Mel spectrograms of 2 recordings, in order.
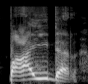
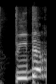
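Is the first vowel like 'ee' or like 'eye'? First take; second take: eye; ee. First: The first vowel sounds like 'eye'. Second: The first vowel sounds like 'ee'. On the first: The speaker calls it right. "आई का sound क्या, आई" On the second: The speaker calls it wrong. "इसलिए इसको स्पीडर नहीं"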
